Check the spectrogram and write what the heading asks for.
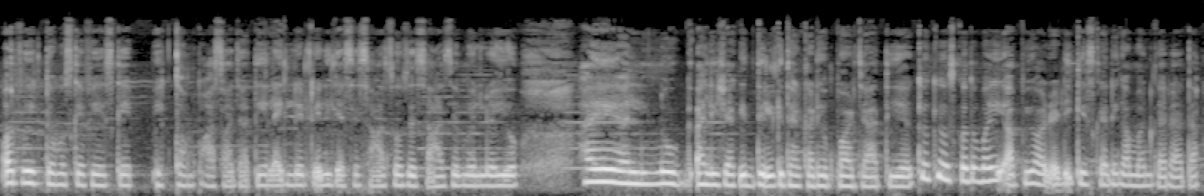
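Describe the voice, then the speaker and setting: A woman's voice: on the low side, normal speed, gravelly, dark tone, husky, soft background music. A woman telling a romance story in a chatty, conversational way with casual asides.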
